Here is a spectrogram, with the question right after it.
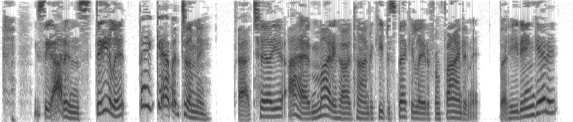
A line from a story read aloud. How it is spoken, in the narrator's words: With a low chuckling laugh, he added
